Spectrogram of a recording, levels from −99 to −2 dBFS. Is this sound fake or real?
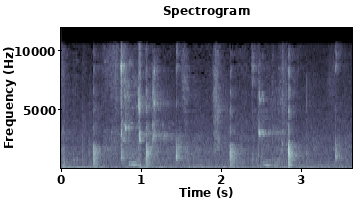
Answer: real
